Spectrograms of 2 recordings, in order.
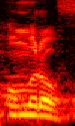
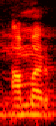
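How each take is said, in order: First: It starts with 'u' and ends in 'o'. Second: It starts with 'a' and has no final 'o'. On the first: The speaker calls it wrong. "वो कहते हैं कि उम्रो" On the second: The speaker calls it right. "उसे अमर पढ़ा जाता है"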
